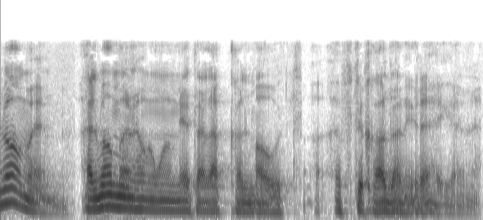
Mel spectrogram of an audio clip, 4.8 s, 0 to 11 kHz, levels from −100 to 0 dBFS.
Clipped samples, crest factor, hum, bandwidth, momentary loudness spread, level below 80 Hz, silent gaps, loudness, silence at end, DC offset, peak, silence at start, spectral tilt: under 0.1%; 18 dB; none; 6.4 kHz; 16 LU; -52 dBFS; none; -30 LUFS; 0.05 s; under 0.1%; -12 dBFS; 0 s; -8.5 dB/octave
